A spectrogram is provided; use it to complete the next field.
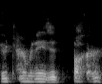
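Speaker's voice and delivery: put-on angry, quiet, aggressive delivery after a pause. Quoting a movie line, with a small pause: imitating Sarah Connor, angry and aggressive. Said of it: "a small pause where she's like".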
